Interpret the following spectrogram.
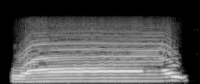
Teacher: ওয়াও দুই ঠোঁট না মিলিয়ে মাঝখান হতে উচ্চারিত হয় ওয়াও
